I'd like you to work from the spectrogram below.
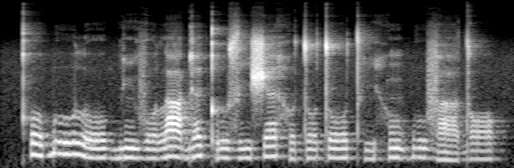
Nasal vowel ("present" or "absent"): present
